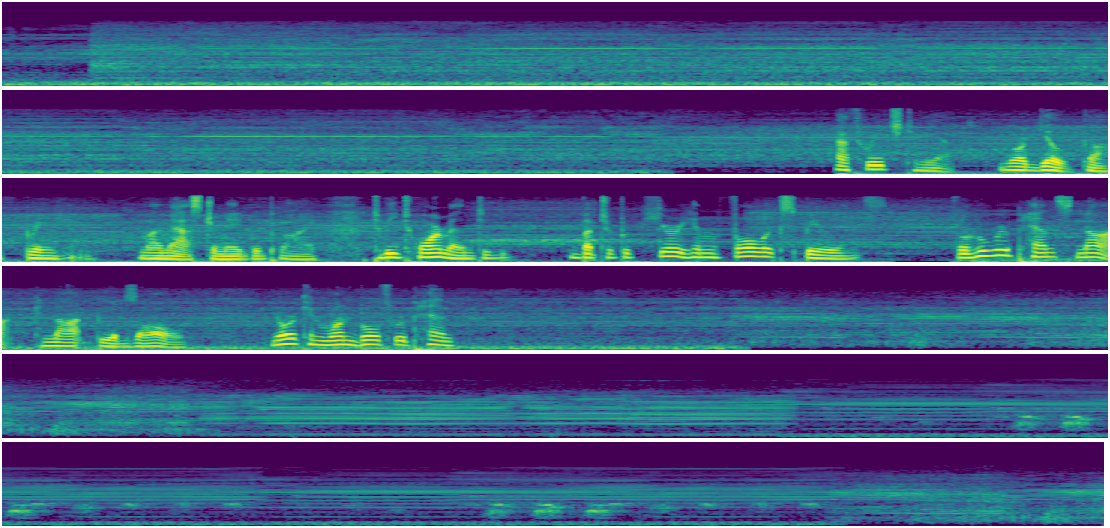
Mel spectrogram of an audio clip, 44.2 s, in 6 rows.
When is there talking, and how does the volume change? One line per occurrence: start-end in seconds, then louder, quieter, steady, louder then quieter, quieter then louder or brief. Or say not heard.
12.9-25.1 steady.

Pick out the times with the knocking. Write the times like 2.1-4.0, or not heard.
not heard.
